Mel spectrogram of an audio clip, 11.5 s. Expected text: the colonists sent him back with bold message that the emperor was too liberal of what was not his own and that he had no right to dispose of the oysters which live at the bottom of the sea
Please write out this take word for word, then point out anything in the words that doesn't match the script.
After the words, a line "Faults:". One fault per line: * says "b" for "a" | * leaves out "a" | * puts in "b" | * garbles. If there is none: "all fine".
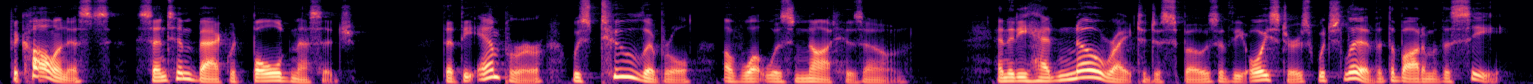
the colonists sent him back with bold message that the emperor was too liberal of what was not his own and that he had no right to dispose of the oysters which live at the bottom of the sea
Faults:
all fine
